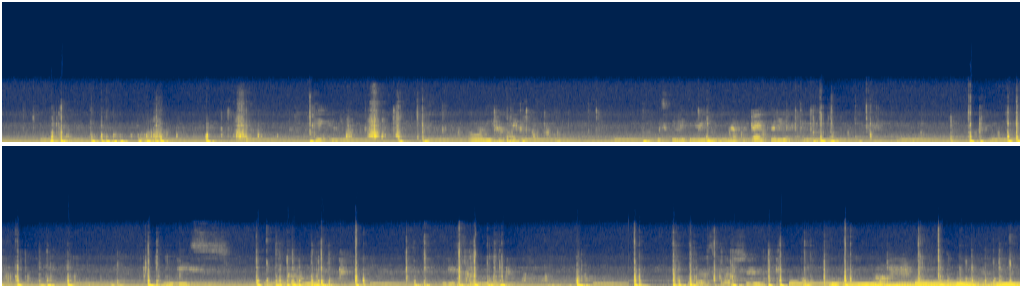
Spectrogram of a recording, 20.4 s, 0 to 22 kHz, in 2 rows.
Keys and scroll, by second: 0.8-1.9 Down, 2.9 ctrl+space, 3.3 ctrl+space, 3.4 ctrl+space, 3.4-7.4 ctrl+space, 8.0 ctrl+a, 9.5 Caps_Lock, 11.5-14.9 typing, 14.9 ctrl+a, 15.7 Tab, 16.1-18.3 typing, 18.5 Return, 19.4-20.1 typing.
